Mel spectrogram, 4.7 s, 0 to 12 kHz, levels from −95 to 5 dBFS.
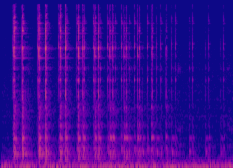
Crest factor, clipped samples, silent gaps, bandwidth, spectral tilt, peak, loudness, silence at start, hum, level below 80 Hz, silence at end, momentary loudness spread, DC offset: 30 dB; under 0.1%; none; 11.5 kHz; -1 dB/octave; -16 dBFS; -43 LUFS; 0 s; none; -62 dBFS; 0 s; 24 LU; under 0.1%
